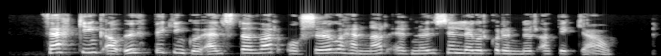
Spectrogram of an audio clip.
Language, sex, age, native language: Icelandic, female, 60-69, Icelandic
